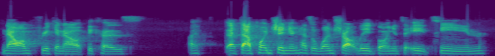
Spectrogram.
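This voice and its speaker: A young woman with a notably low voice tells tour stories in a loose, chatty podcast interview, her speech dotted with "like" and "um". The audio sounds a little dull and muffled, as if recorded on modest gear. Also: steady tone, brisk, a bit bright. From Massachusetts, US. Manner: chatty, frequent fillers like "like" and "um". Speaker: podcast guest, professional golfer. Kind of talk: casual storytelling interview.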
